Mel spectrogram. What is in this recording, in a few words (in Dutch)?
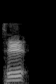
"the", Interlingua; thee-in-andere-talen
